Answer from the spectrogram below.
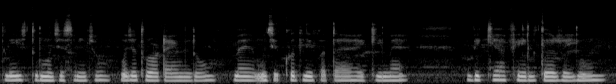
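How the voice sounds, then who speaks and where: A woman's voice: mid-range voice, completely flat delivery, moderate pace, gravelly, mellow, husky. A woman voicing an irritated, defiant young woman who keeps refusing and protesting, in a story. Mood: pleading. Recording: dull lo-fi with faint noise.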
